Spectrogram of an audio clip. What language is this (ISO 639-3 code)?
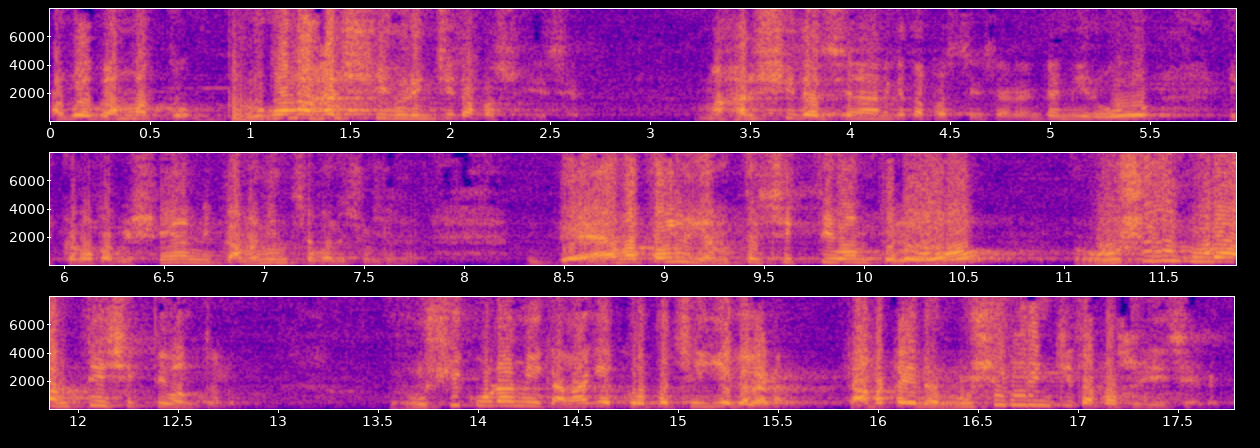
tel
